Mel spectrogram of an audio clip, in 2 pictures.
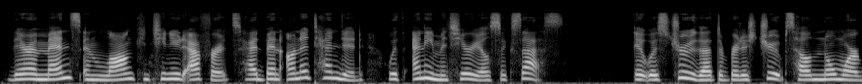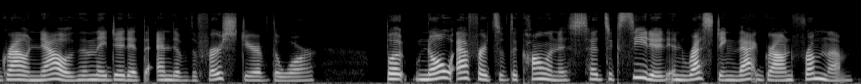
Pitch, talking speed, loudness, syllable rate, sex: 225 Hz, 180 wpm, -19 LUFS, 4.7 syllables/s, female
